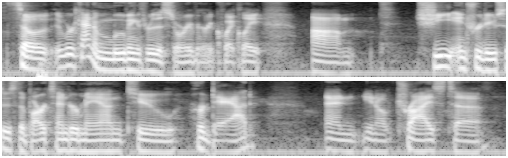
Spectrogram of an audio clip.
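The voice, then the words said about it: Midwestern American accent. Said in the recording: “been in the Midwest too long ... make fun of my accent”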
